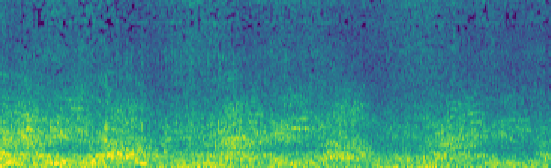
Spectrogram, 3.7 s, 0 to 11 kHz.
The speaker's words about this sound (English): The Holy Father was greeted by cheering, chanting crowds and the president when he arrived Tuesday after 3 days in Cuba, where he was hailed as a hero for helping to end the five-decade-long diplomatic chill between Havana and Washington.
